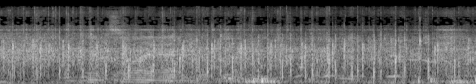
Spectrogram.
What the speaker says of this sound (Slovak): A potom zatleskáme farárom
